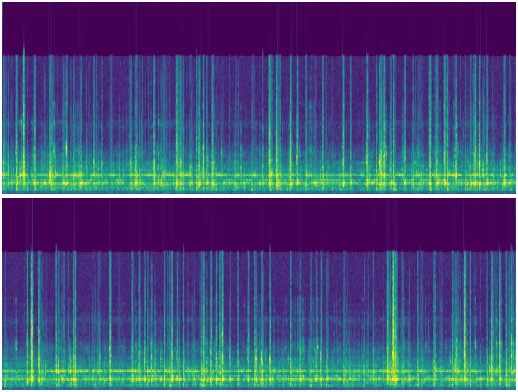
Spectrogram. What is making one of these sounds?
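Potatoes knock and tumble against each other.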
